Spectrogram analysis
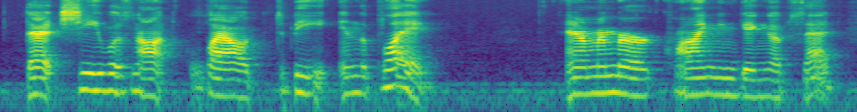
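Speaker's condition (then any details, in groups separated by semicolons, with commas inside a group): Disability causing slurred speech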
